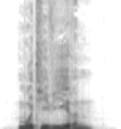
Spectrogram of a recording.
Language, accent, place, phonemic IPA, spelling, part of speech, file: German, Germany, Berlin, /motiˈviːʁən/, motivieren, verb, De-motivieren.ogg
- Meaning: to motivate (encourage)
